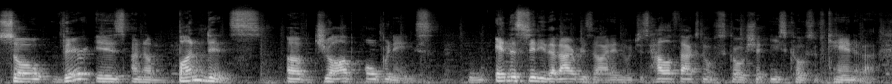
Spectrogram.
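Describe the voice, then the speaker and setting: A man's medium-pitched voice with ordinary pitch variation, audible room echo and music in the background. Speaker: entrepreneur and realtor vlogger. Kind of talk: motivational talk to camera. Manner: fast; animated.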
